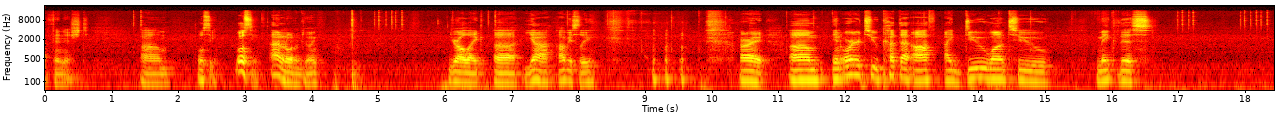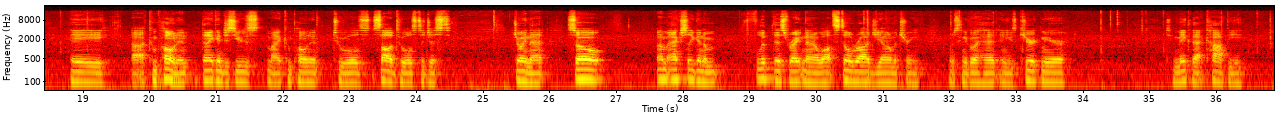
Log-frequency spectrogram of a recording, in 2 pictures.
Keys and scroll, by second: 4.7 space, 30.8 ctrl+s.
